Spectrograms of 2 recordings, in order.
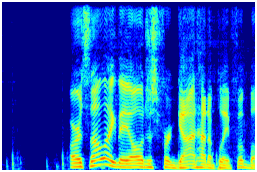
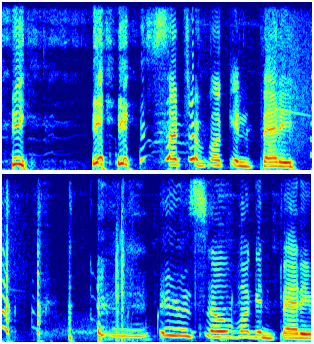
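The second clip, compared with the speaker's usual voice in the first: high, laughing through the words; giggling high through the words; 11 semitones higher than usual. Real, not acted. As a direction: crack up while saying it. Cracking up retelling scene.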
